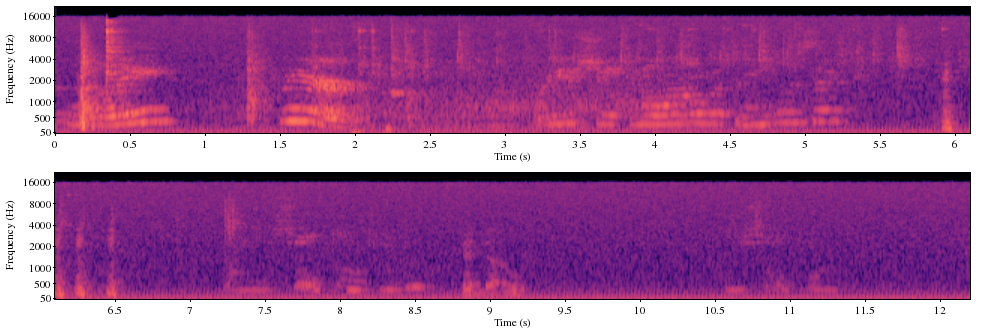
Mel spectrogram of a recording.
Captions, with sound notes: - Lily, come here. Were you shaking along with the music? (chuckles) - Were you shaking too? - Good dog. - Yes, you are.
